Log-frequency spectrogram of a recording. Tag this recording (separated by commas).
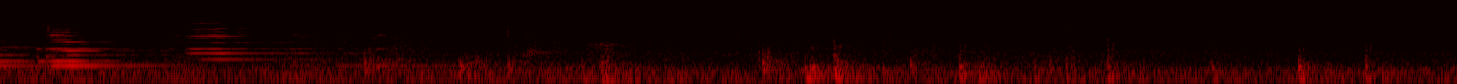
Musical instrument, Music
